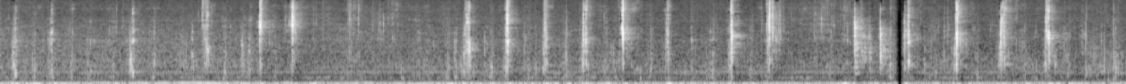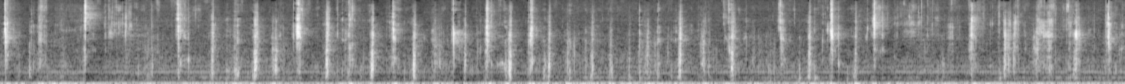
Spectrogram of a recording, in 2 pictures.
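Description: Close-miked mouth sounds of eating grilled skewered food (fried tofu and enoki mushrooms), a steady run of irregular sharp wet clicks, bites and crunches, over a steady low hum.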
